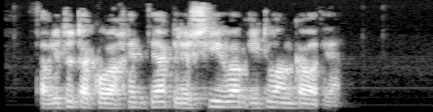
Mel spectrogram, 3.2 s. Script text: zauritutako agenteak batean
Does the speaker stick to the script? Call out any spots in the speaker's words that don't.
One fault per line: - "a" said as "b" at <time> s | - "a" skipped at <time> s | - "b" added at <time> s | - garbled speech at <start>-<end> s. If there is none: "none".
- "lesioak ditu hanka" added at 1.4 s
